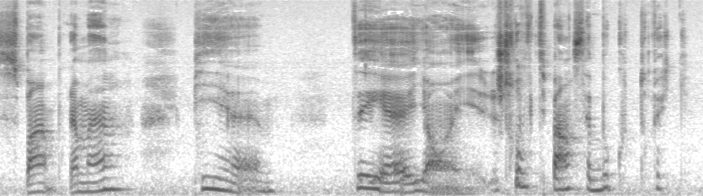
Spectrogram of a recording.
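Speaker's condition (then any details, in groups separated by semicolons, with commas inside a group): Friedreich's ataxia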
